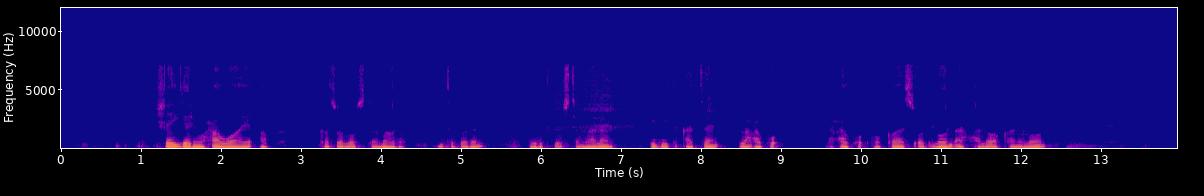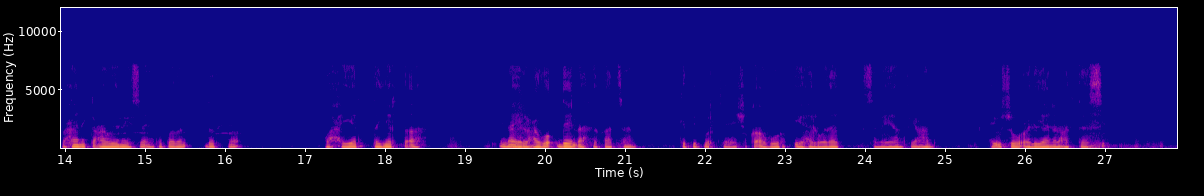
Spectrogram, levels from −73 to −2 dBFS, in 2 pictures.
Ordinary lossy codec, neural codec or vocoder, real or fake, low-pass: none; none; real; 7.2 kHz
